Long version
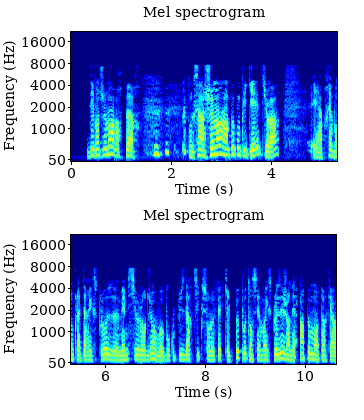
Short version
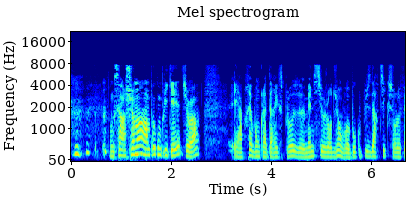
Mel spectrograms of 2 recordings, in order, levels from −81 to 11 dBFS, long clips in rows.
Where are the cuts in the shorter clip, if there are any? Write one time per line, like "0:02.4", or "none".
none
